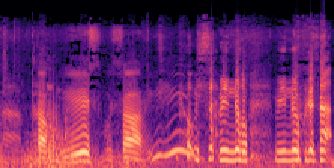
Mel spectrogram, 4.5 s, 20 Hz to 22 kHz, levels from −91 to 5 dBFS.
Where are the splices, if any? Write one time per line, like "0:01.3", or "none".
0:02.5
